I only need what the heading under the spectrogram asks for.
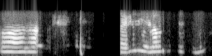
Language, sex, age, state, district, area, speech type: Telugu, female, 18-30, Telangana, Vikarabad, urban, conversation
